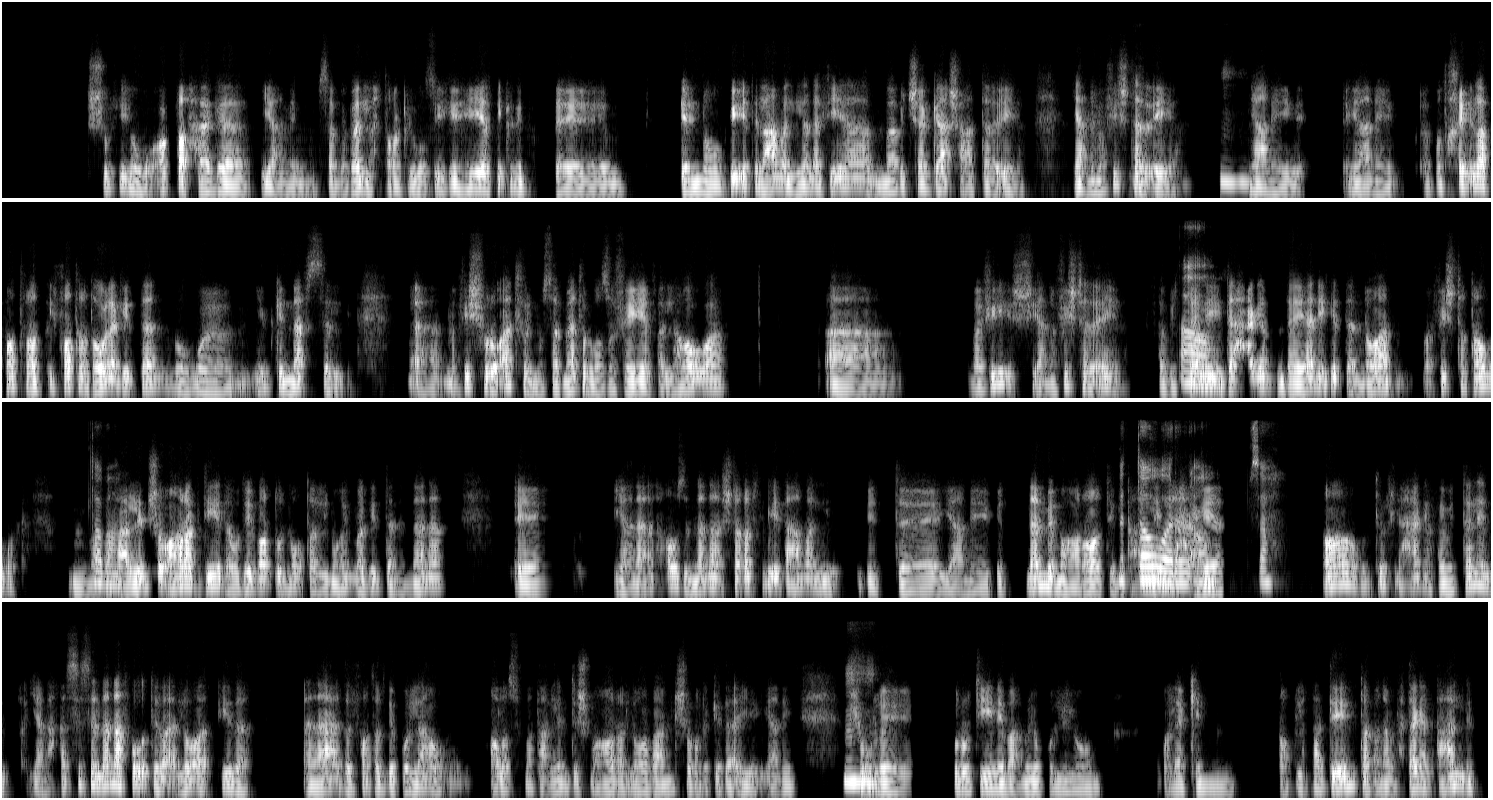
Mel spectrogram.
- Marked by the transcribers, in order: other noise; tapping; distorted speech; in English: "روتيني"
- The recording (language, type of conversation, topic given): Arabic, advice, إزاي أقدر أتغلب على خوفي من الرجوع للشغل بعد ما حصلي احتراق وظيفي؟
